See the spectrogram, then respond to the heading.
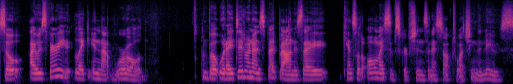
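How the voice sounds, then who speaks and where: A woman with an ordinary speaking voice and an American accent, medium pitch, ordinary pitch variation, and a fairly quick pace. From US Midwest. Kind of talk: interview.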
